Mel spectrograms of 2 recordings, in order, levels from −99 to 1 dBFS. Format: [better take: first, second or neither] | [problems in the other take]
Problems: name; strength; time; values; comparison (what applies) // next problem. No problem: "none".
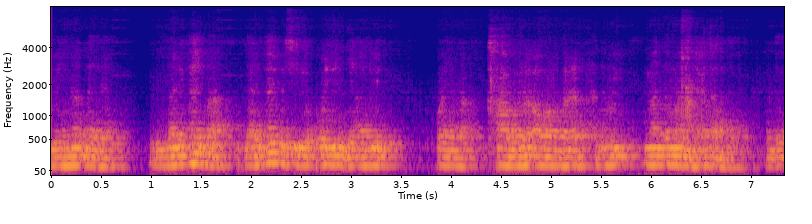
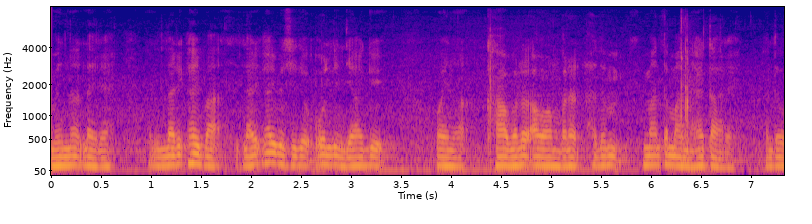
second | noise reduction (neural separator model SepFormer DNS4)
